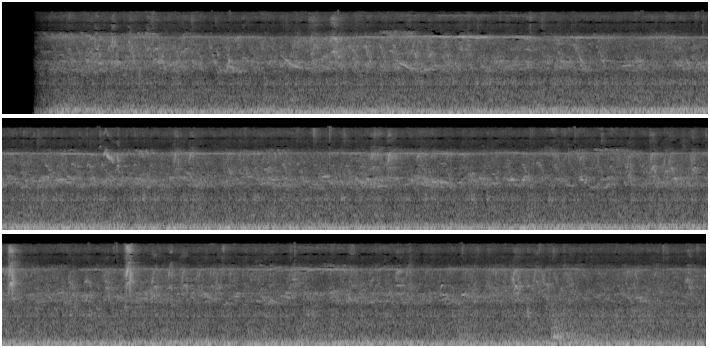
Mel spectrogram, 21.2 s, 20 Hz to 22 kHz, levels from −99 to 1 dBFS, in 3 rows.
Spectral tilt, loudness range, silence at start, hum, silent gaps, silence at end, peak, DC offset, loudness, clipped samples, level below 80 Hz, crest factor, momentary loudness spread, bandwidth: -2 dB/octave; 3 LU; 0.35 s; none; none; 0 s; -12 dBFS; under 0.1%; -36 LUFS; under 0.1%; -44 dBFS; 24 dB; 5 LU; 16 kHz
